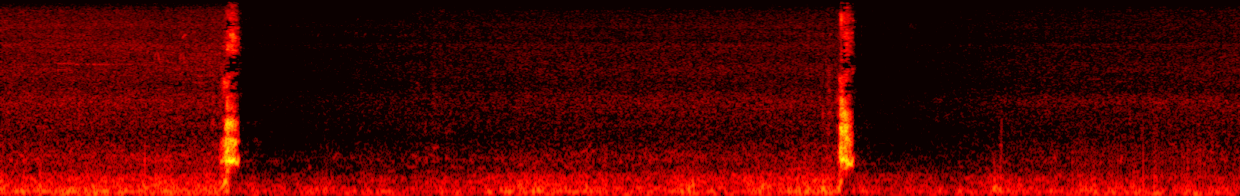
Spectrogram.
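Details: A Border Collie at English Bay in Vancouver gives two sharp, single barks several seconds apart over a low outdoor rumble.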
